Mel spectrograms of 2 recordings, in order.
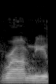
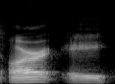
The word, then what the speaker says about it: Ramani: It's not like Romney, like the stadium in Logan, Utah, the Romney family of Mitt Romney and all that. She's from India. Okay, namaste. It's Ramani, Ramani. Okay, and that's how it's spelled, like Ramadan, Ramani.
